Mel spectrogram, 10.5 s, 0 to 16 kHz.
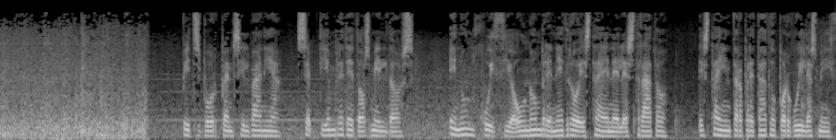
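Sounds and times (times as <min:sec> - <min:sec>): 
train rumbling past a factory by day: 0:00.0 - 0:07.4
speech: 0:02.3 - 0:10.4.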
